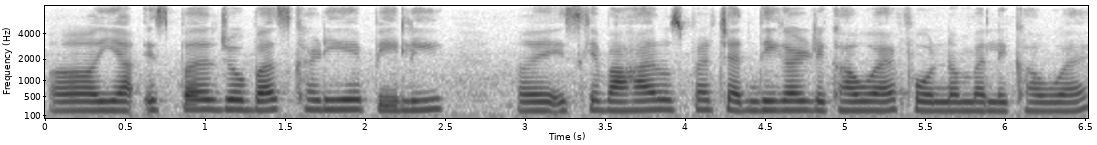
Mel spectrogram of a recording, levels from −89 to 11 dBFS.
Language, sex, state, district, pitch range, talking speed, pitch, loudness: Hindi, female, Chandigarh, Chandigarh, 190-210 Hz, 210 wpm, 195 Hz, -18 LUFS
